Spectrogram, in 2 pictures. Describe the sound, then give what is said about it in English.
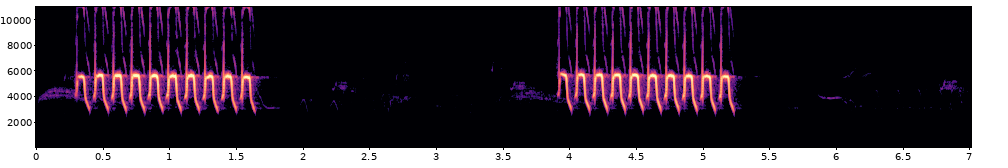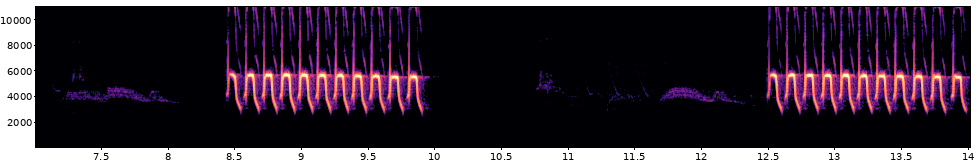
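A junco sings four loud, even trills, each a rapid string of identical high notes lasting over a second, separated by a few seconds of silence. The bird sounds clear, with no voices. “Though both sexes sometimes sing a quiet series of trills, warbles, and whistles, the males broadcast a loud, even trill in the spring that is hard to miss.”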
